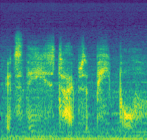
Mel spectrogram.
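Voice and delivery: intimate, predatory murmur; hushed menace. Acted. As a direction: confide it quietly, sinking into a whisper. Quietly reading his victim's weakness.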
